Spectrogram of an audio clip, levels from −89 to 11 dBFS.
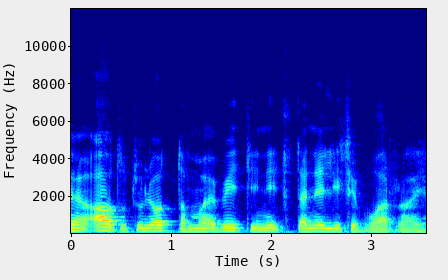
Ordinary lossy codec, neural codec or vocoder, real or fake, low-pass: none; none; real; 10.8 kHz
